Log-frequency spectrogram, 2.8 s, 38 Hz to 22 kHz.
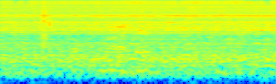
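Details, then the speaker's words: Rainbow R-2800C power nozzle motor run on its own during refurbishment, smelling terrible; harsh rough hiss and whir with no smooth hum underneath; needs lubrication and possibly a bearing. "that sounds awful and you can compare it you can smell at least you can't smell I can smell that uh this definitely is going to need some lubrication and or possibly one bearing"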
